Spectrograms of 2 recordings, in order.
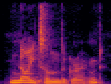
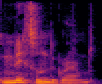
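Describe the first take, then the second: First: The first word sounds like 'night'. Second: The first word sounds like 'knit'. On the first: "You call it Night Underground" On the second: "I call it Knit Underground"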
